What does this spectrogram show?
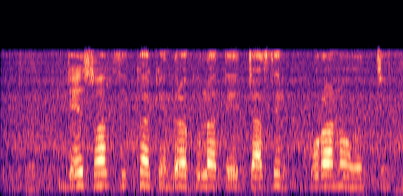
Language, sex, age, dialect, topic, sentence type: Bengali, female, 18-24, Western, agriculture, statement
